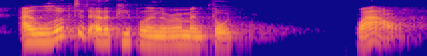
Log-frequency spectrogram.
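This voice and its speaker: Her voice carries a South African accent. This woman speaks at a fairly low pitch. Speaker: cancer survivor and charity development officer. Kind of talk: conference talk.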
